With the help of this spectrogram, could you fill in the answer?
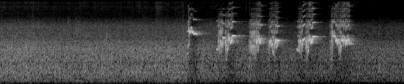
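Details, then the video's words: Javan myna singing agitated and loud in the afternoon during heavy rain: after a quiet start, a fast burst of six harsh, clipped, buzzy notes over a background hiss of rain. "jalak kebo anda pasti langsung emosi denger kicauan ini"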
